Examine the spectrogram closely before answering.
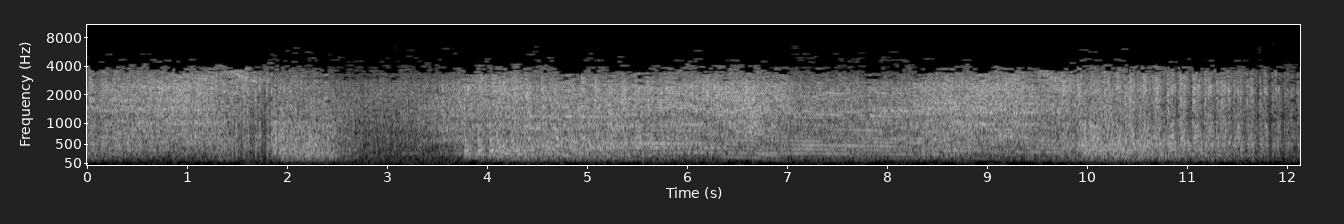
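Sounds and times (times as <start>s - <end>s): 
rapid gunfire: 0.0s - 2.8s, 3.7s - 6.7s, 8.5s - 12.1s
explosions: 0.0s - 7.4s, 8.2s - 12.1s
German Stuka dive bomber engine roaring and whining in a dive: 0.0s - 12.1s.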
